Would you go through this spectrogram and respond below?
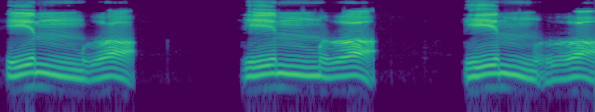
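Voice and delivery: "Him Gha" joined, the m clearly voiced with a brief hum; clear izhar. Shown as a demonstration. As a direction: join "Him" to "Gha" with no bounce. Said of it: "dibaca izhar dengan sifat bainiyah". ("Him Gha" dibaca izhar)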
